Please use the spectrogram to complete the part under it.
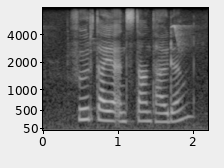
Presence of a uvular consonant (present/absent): absent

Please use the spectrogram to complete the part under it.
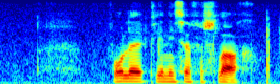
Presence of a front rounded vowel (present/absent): absent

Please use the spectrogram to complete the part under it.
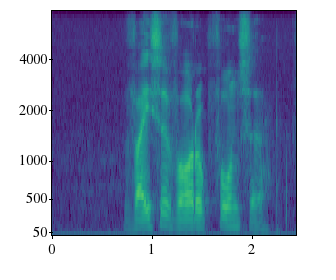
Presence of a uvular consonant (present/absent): absent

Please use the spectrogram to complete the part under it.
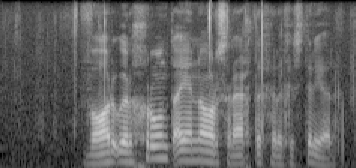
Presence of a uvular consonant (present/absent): present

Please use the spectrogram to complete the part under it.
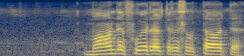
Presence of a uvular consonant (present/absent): absent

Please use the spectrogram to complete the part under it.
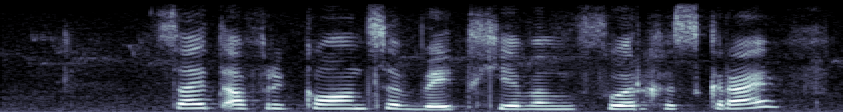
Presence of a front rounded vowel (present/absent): present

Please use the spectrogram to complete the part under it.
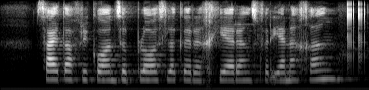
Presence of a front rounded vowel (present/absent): present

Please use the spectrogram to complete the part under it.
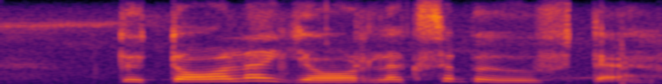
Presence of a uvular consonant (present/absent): absent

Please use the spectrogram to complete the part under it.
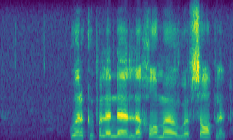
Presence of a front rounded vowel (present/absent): absent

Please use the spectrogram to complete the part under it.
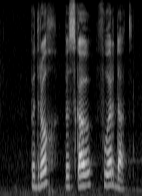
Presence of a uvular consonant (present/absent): present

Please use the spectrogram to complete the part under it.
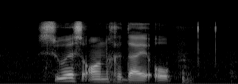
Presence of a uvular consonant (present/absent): present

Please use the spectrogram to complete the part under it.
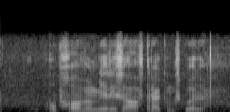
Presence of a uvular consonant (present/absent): present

